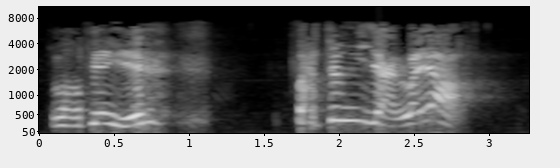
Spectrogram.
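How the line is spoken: Joyful loud shout. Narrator (Chinese): 高兴的大声喊叫说

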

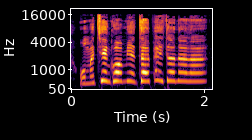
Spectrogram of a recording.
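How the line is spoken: Loud voice. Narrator (Chinese): 梅丽娜大声地说

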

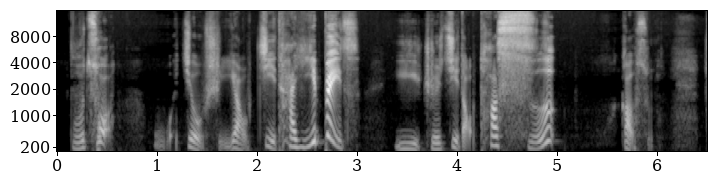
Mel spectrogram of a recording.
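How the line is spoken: Furious, through gritted teeth. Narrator (Chinese): 门霸一听张秀秀这是故意揭自己的伤疤，气得咬牙切齿

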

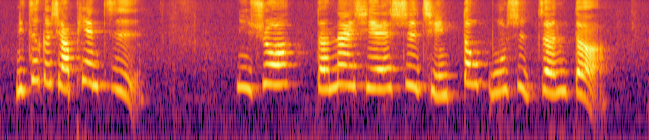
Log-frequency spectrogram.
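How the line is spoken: Shouting. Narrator (Chinese): 米娜大叫

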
